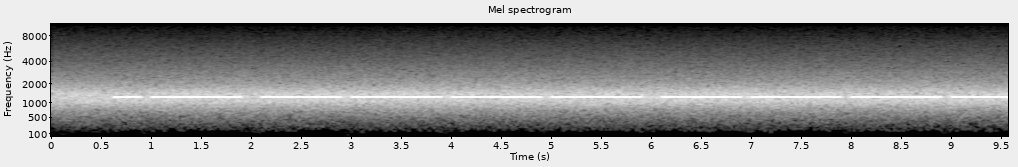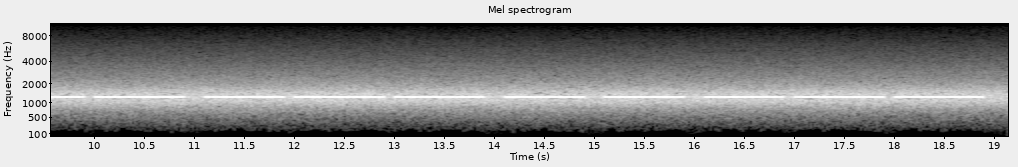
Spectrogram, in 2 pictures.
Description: Radio time signal (DCF77), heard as a tone whose level steps once a second, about 1260 Hz, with radio static and a narrow filter. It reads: 0 1 0 0 0 1 0 0 0 0 1 0 0 1 1 1 0 0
